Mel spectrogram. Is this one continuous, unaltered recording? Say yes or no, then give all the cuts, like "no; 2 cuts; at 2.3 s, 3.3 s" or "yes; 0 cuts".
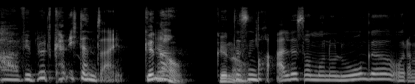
no; 2 cuts; at 2.6 s, 3.0 s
